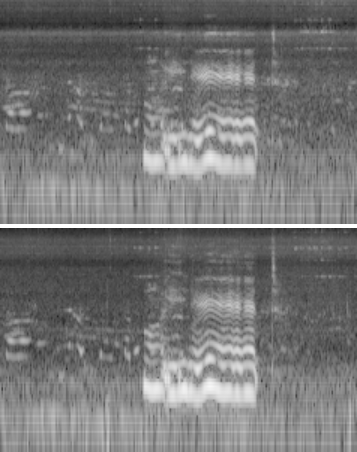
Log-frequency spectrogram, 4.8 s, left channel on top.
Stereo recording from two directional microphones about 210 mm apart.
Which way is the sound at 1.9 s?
20° right (ahead or behind).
